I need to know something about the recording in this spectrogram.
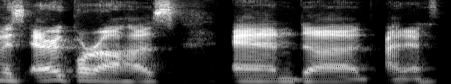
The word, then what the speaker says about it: Barajas: His name is Erik Barajas, and I pronounced that right?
